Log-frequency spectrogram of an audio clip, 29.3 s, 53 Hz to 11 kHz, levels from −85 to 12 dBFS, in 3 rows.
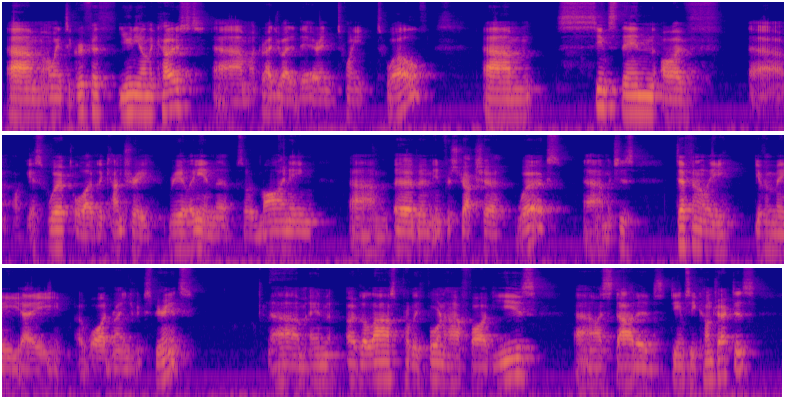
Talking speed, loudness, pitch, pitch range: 135 wpm, -30 LUFS, 105 Hz, 100-120 Hz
